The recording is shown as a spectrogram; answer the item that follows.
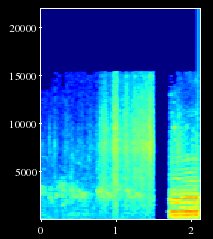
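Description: Faint outdoor ambience with some birds. Near the end the sound cuts out briefly, then a loud, high wail with a slowly falling pitch begins.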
